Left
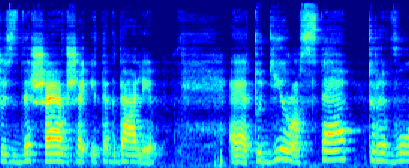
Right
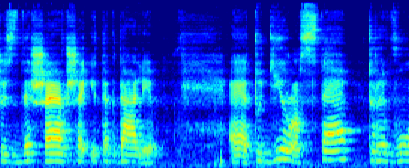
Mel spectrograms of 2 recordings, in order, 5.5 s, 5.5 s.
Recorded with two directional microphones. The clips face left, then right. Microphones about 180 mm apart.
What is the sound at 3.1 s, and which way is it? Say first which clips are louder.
Speech: left 2 dB; 10° right (ahead or behind).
